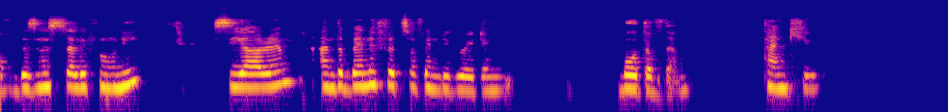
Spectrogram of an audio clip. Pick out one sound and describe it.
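A young woman speaks calmly through a microphone, as if on an online call.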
